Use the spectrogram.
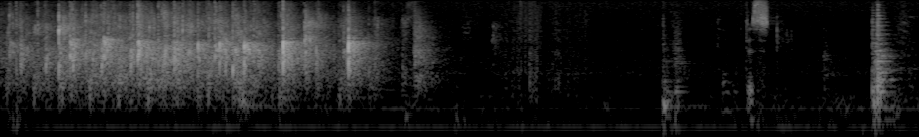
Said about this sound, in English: And so I'll just invite them up. Why don't you just give them a big round of applause?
